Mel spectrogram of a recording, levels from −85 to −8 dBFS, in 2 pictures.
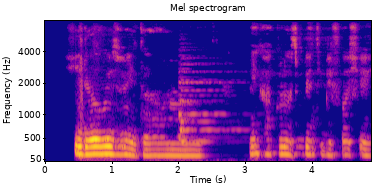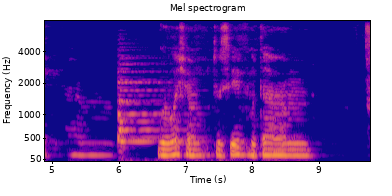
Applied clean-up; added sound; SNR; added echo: classical method WPE with log-MMSE.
